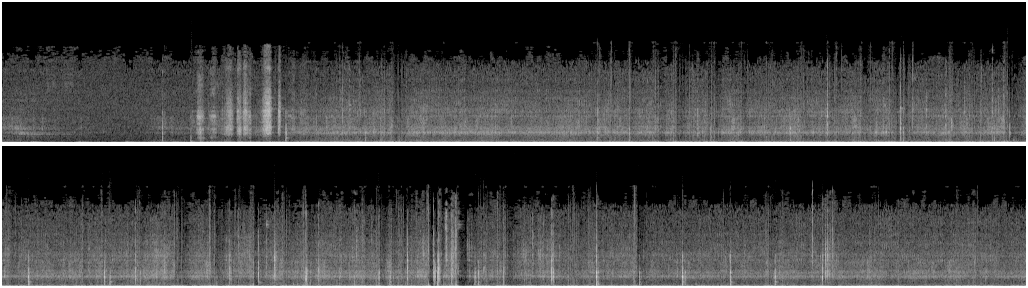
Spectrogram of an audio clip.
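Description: Mountain bike rolling fast over a rough gravel trail, picked up by a handlebar-mounted camera: a heavy rumble from the tyres and frame with frequent sharp knocks and rattles over bumps. It gets loud about two seconds in as the bike picks up speed.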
